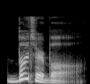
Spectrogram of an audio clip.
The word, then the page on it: butterball: British English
